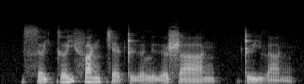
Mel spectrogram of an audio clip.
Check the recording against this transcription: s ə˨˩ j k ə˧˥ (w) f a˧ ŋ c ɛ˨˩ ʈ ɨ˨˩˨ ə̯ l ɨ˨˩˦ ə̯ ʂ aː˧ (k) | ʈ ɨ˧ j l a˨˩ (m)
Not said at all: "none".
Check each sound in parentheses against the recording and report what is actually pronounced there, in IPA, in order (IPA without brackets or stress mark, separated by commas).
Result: j, ŋ, ŋ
